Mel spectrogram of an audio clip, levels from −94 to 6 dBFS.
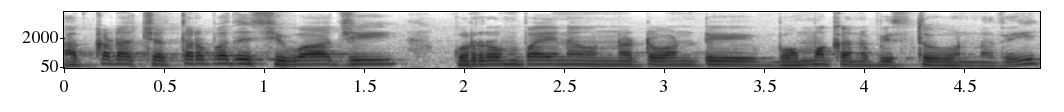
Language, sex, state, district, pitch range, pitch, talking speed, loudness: Telugu, male, Telangana, Nalgonda, 145-165 Hz, 155 Hz, 110 wpm, -14 LUFS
